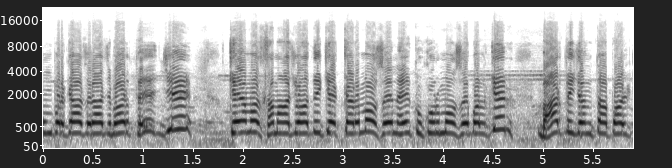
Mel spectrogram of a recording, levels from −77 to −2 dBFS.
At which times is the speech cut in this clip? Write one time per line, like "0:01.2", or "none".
none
